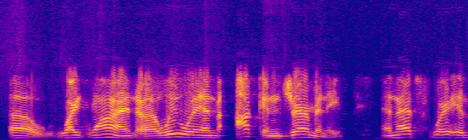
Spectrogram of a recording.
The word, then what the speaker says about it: Aachen: In the cathedral in Aachen. – Spell it. – A-A-C-H-E-N, Germany.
